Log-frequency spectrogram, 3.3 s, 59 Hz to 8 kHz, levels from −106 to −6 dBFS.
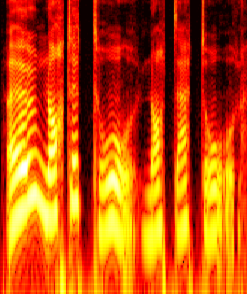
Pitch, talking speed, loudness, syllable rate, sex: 205 Hz, 125 wpm, -18 LUFS, 3.0 syllables/s, female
